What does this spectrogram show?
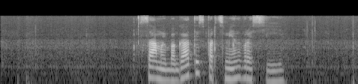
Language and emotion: Russian, neutral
